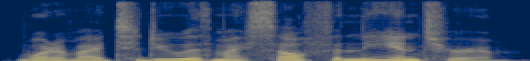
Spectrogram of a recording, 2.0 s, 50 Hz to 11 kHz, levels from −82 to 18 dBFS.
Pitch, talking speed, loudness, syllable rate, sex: 245 Hz, 300 wpm, -15 LUFS, 7.0 syllables/s, female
